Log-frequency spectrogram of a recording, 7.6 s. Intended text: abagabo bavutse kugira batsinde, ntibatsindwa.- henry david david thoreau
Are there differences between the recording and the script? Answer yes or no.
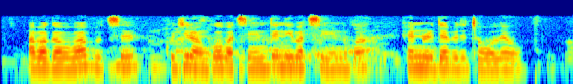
yes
